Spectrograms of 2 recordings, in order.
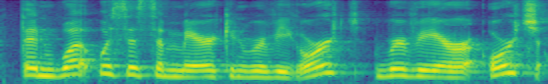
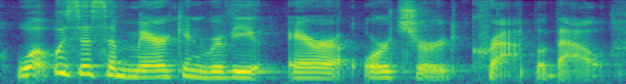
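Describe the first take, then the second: First: Quick stumble on "American Rivi-, Or-, Riviera Orchard", breaking off and restarting the name; fumbled name. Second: Said in the usual way. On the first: Real, not acted. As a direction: trip over "Riviera Orchard" mid-word and restart it. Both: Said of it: "I always fumble over it".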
